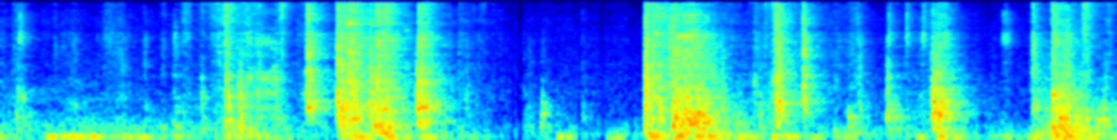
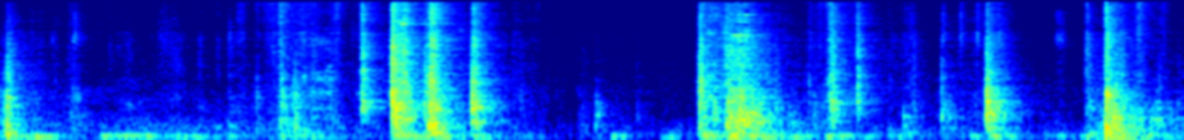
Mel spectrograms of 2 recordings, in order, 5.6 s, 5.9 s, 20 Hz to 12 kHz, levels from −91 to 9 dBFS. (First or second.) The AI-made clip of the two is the second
